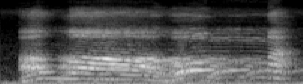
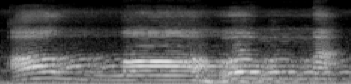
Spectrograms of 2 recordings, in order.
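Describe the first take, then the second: No difference in how they are said.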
